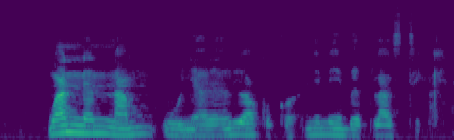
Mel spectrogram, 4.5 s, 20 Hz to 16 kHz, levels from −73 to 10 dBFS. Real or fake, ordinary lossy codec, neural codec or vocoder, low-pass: real; none; none; 14.4 kHz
